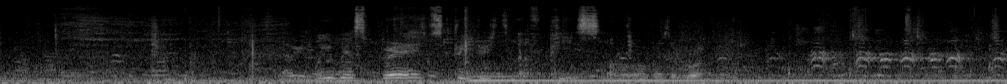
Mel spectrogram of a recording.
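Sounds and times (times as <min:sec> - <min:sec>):
steady low hum: 0:00.0 - 0:10.0
crow cawing: 0:07.7 - 0:10.0.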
